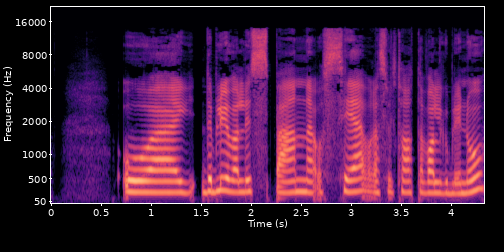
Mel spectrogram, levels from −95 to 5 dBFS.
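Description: No technical faults can be heard anywhere in the speech, so there is nothing to describe in time order.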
